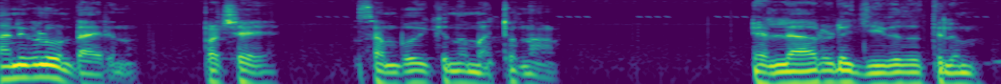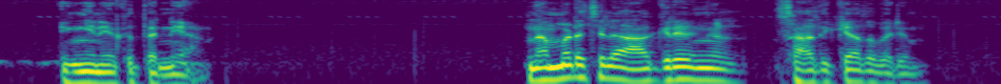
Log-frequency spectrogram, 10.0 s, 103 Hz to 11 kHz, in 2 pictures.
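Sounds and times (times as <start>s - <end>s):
crickets chirping: 0.0s - 10.0s
man's voice: 4.1s - 6.2s.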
